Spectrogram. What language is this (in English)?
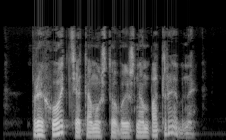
Belarusian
